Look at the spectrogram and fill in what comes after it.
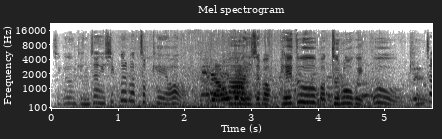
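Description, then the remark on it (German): Bustle of a busy fishing harbor's fish market on the quay as fishing boats keep arriving: many overlapping voices chattering and calling out over a steady wash of background noise, swelling to a louder burst midway. “Fischerboote laufen kontinuierlich in den Hafen ein, während am Kai der Fischverkauf auf Hochtouren läuft.”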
